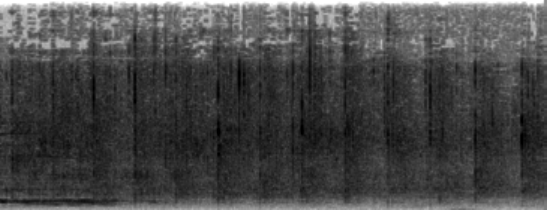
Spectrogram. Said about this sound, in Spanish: Ese es un aplauso a ustedes mismas.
